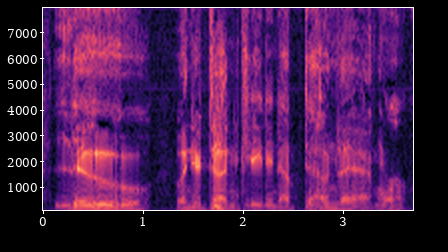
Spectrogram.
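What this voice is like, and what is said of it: Imitates another person's voice. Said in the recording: “my Ailes impression”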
